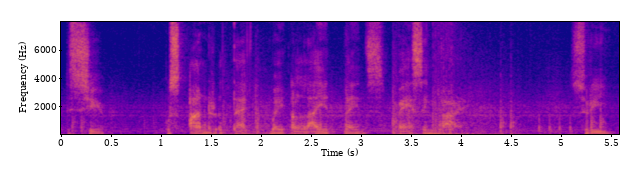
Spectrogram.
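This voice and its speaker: A man narrating a scripted radio drama in measured, dramatic short phrases. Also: low-pitched, level tone, background noise.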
